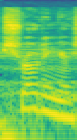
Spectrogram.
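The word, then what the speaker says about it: Schrödinger: book isn't for um cat ladies it's about schrodinger's cat it's pronounced schrodinger anyway i'm a dog person if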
